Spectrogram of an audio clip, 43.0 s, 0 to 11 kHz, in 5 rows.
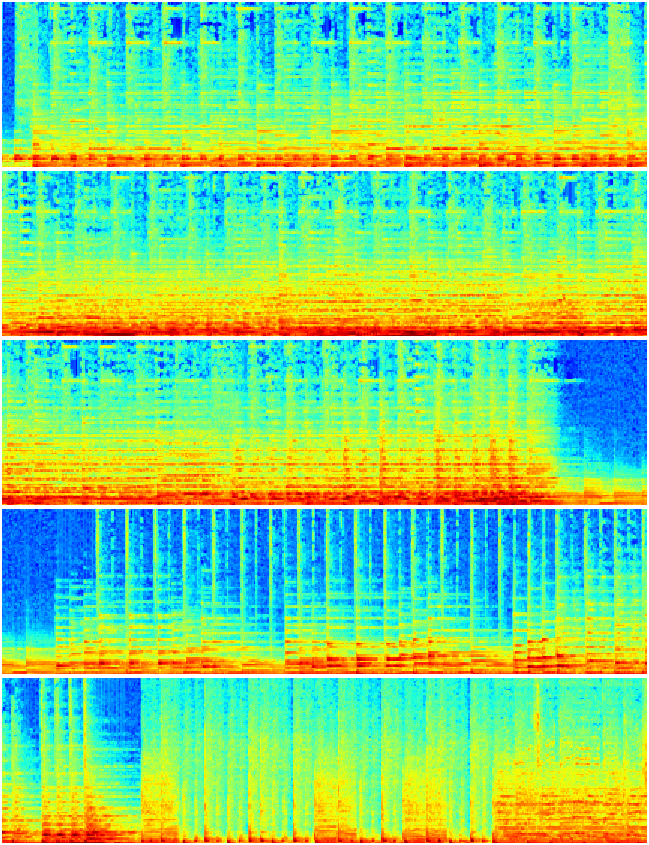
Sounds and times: Theme music: 0.0s - 28.5s, 32.6s - 37.0s.

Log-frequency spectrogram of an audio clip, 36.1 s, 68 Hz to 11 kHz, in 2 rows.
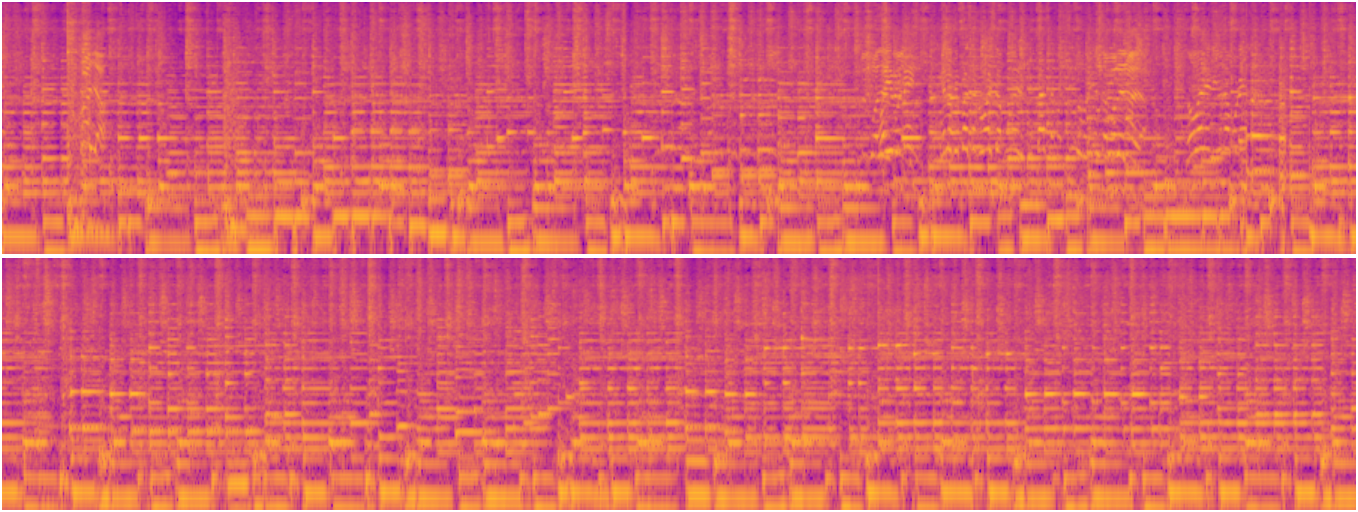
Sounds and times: Salsa music: 0.0s - 36.1s.

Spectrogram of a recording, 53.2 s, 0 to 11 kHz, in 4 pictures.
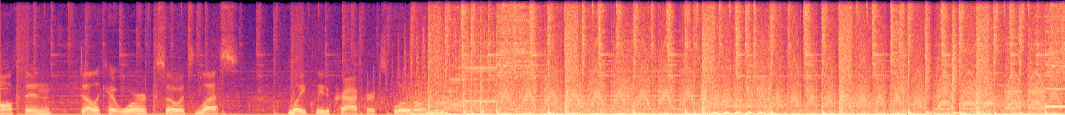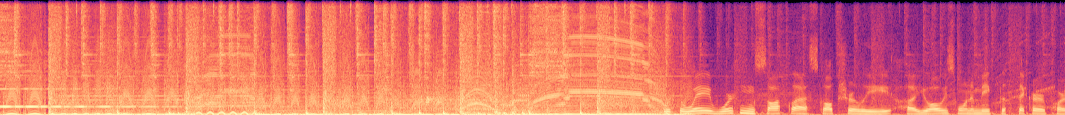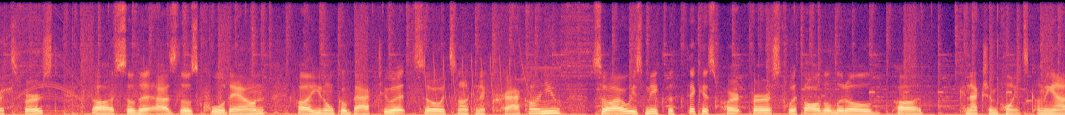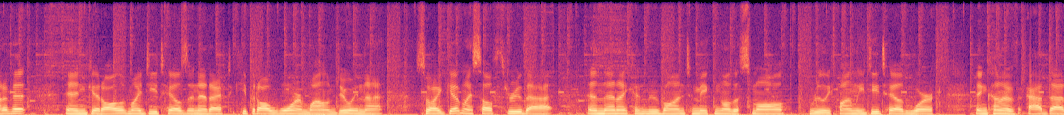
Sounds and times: Speech: 0.0s - 3.0s, 3.6s - 5.6s, 21.6s - 53.2s
Drum and bass: 0.0s - 53.2s.

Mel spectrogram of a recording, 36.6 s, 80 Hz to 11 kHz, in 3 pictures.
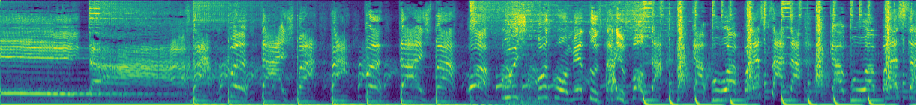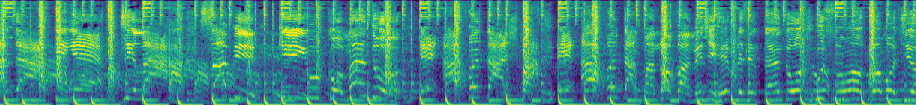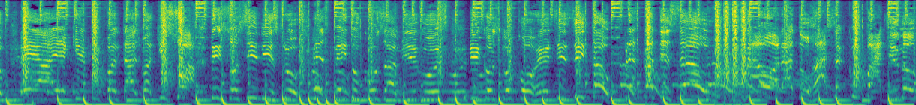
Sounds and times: Music: 0.0s - 36.6s.

